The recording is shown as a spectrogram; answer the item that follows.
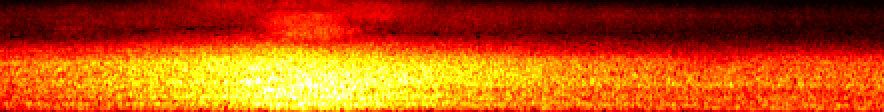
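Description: A pass-by whoosh of noise that builds to a peak about one and a half seconds in, then fades away to a low hiss.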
